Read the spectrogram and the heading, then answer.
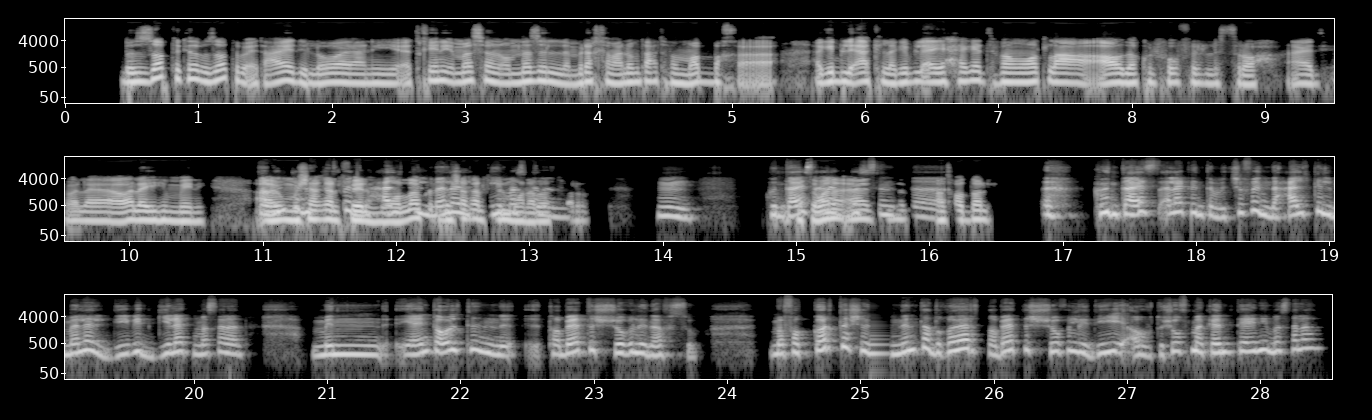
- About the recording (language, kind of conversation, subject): Arabic, podcast, إزاي بتتعامل مع الملل أو الاحتراق الوظيفي؟
- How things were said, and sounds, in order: chuckle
